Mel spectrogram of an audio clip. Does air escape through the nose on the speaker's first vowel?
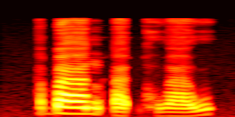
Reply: no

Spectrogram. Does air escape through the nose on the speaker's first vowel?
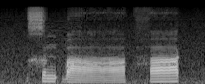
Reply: no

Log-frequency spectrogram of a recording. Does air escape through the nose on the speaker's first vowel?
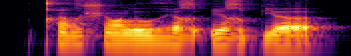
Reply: yes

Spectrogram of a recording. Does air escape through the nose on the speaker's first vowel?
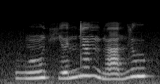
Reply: yes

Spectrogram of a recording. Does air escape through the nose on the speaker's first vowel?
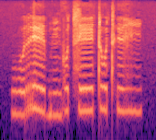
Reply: no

